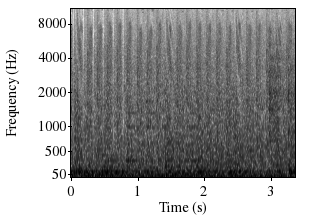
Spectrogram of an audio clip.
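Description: The player's aircraft gun in the PC game Wings of St. Nazaire fires in a rapid, continuous rattling stream of evenly spaced shots, loud and unbroken throughout over a low rumbling background.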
